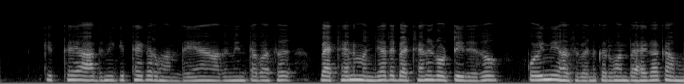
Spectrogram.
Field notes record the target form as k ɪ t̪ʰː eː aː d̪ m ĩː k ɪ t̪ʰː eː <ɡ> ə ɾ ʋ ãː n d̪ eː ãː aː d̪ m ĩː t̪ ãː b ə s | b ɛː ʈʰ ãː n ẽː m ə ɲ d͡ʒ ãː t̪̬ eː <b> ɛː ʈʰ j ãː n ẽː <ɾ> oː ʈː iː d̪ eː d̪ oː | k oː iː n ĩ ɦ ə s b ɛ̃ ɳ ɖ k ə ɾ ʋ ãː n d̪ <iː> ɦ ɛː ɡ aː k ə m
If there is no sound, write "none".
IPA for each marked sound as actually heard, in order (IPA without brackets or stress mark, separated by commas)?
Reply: k, b, ɾ, aː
